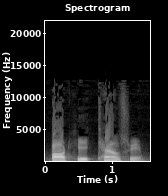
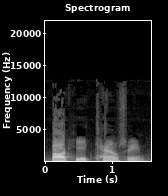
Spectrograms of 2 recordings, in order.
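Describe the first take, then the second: No difference in how they are said.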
